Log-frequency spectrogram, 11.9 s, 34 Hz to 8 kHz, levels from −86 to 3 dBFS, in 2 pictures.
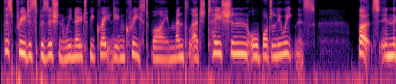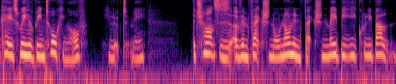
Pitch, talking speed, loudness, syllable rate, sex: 210 Hz, 190 wpm, -19 LUFS, 6.0 syllables/s, female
